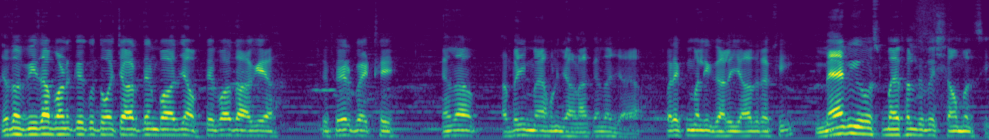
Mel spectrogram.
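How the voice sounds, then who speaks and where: Music plays in the background as a man speaks at medium pitch, with audible room echo. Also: fairly even intonation. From East Punjab, Ludhiana district. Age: 80s+. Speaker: partition eyewitness. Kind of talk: oral history interview.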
